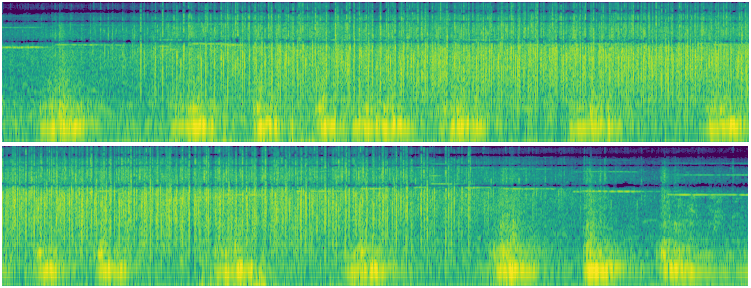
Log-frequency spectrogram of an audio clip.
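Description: Crowd applause swelling a couple of seconds in and dying away near the end, over military drums beating a steady march rhythm. High fife notes are heard at the start and again as the applause fades.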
